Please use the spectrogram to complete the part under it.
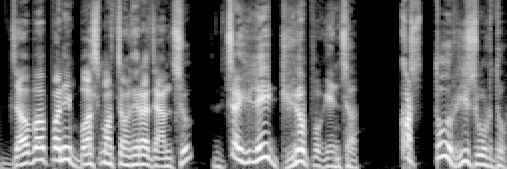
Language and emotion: Nepali, angry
